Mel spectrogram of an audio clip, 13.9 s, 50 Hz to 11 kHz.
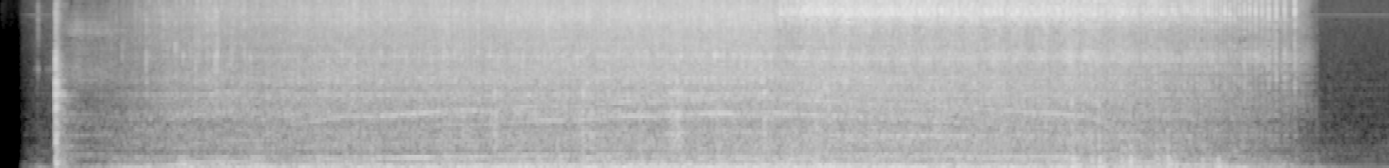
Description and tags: Proyecto SIAS-UAN, trabajo relacionado a la bicicleta como objeto sonoro. Registros realizados por: Julio Avellaneda en abril 2020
